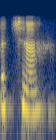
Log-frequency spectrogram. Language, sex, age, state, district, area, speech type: Marathi, male, 18-30, Maharashtra, Nagpur, urban, conversation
